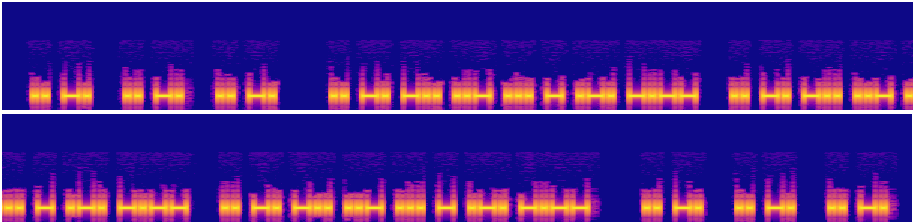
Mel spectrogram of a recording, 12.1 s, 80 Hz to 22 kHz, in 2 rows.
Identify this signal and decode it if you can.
Morse code, heard as a keyed tone, about 34 wpm, 600 Hz. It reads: IN IN IN INDUSTRY INDUSTRY INDUSTRY IN IN IN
